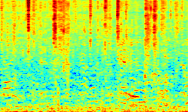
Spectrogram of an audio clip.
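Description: Crowd walking on brick paving: irregular footsteps and sandal clicks with low murmured chatter.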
